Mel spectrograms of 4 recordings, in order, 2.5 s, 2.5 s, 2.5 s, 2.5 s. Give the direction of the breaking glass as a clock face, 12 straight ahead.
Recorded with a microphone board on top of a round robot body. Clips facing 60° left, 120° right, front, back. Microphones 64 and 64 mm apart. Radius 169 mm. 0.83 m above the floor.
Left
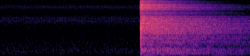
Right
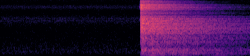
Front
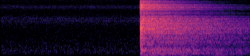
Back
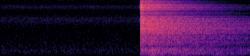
11 o'clock.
